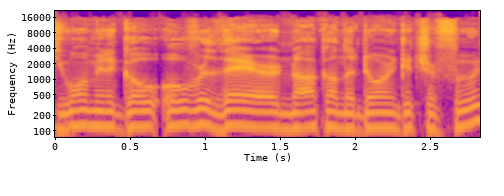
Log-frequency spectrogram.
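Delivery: ordinary talk, nothing marked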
